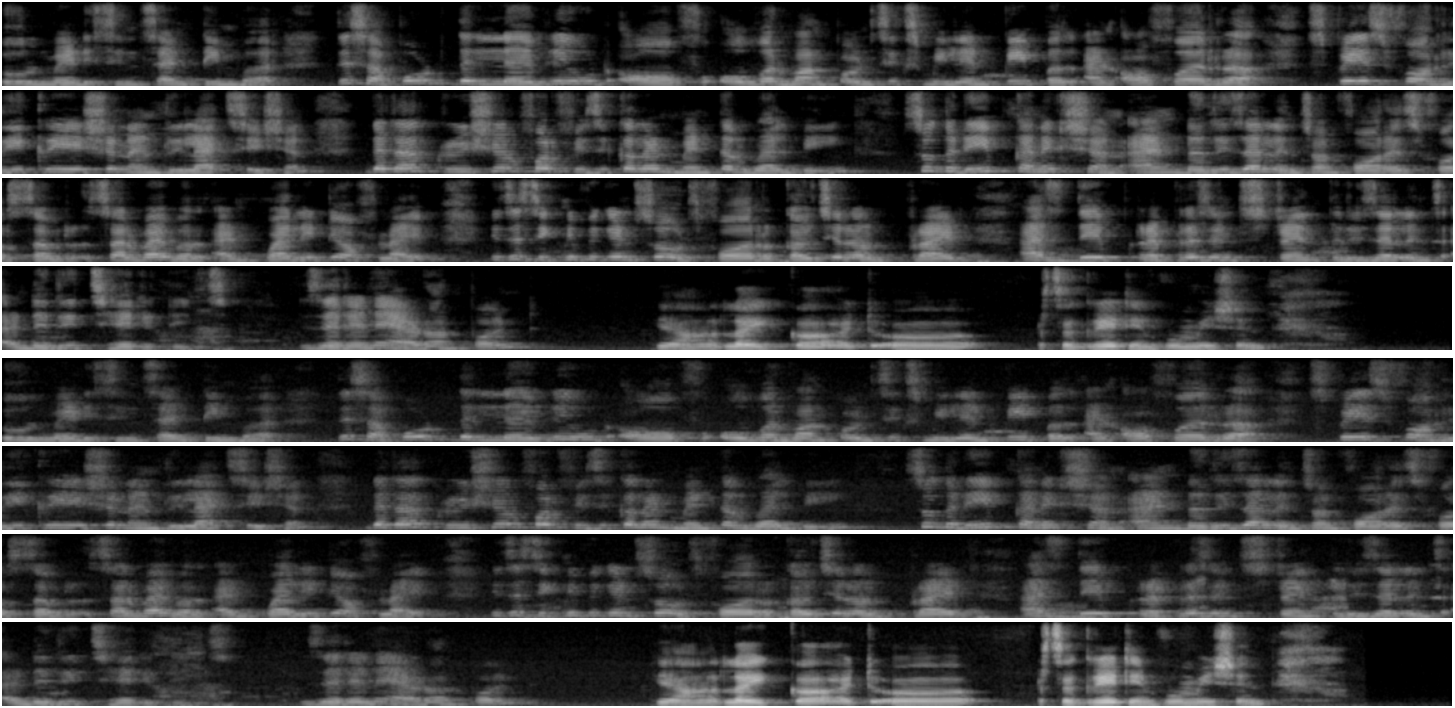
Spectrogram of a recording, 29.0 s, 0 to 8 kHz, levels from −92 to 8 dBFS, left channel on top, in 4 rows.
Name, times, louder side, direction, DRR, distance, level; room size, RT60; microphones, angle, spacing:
voice 1, 0.0-11.5 11.8-22.9 23.3-24.3, left 2 dB, 55° left, 1.6 m, -36 dB
voice 2, 25.0-26.6 27.0-28.6, right 6 dB, 80° right, 0.5 m, -25 dB
10.5 x 8.0 x 6.8 m
head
